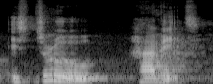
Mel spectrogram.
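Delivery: high, insistent seller; lightly voiced seller. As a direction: play the eager seller. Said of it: "The seller responded".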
